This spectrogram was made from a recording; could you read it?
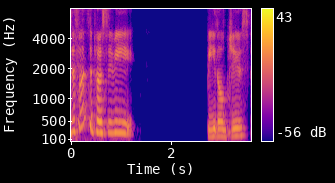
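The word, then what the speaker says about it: Betelgeuse: Apparently, it's pronounced Beetlejuice.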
